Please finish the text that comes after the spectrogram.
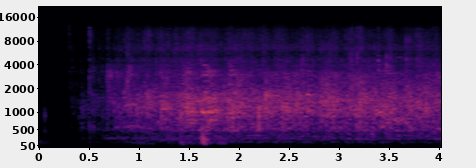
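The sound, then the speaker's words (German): A burst of applause starts abruptly and holds steady as dense, even clapping from many hands, a loud hiss-like wash of claps that continues without pause to the end. “Aber warum höre ich dann keinen Applaus?”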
